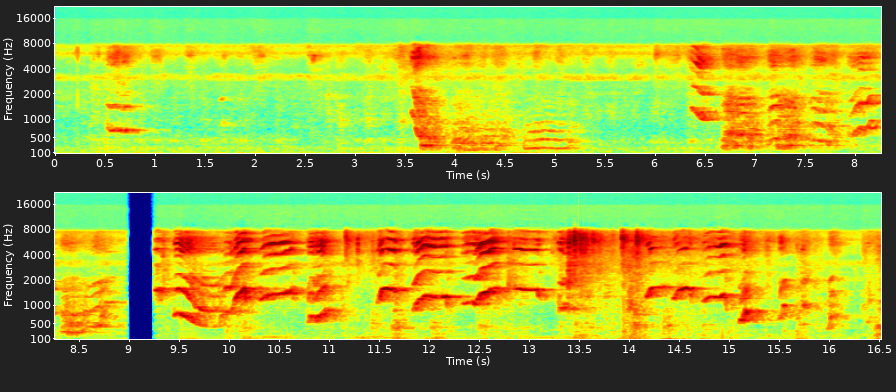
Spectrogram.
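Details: Golden retriever playing with a puppy: high, sliding whines and squeals in bursts, busiest in the second half, with a woman speaking Tamil to the dogs at times.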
